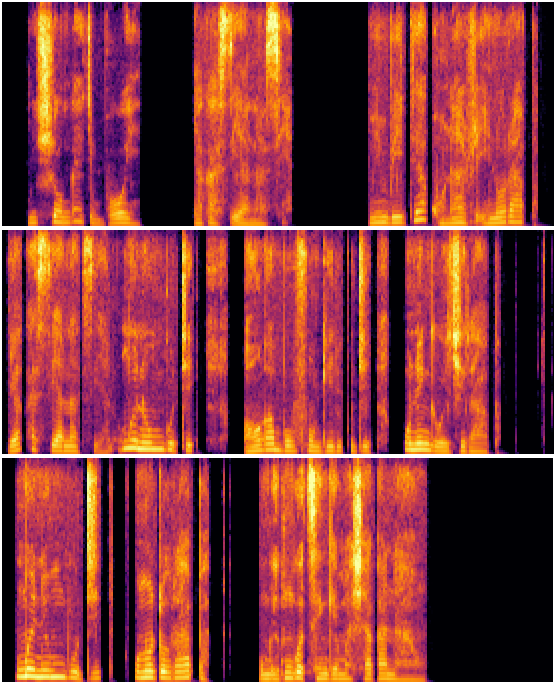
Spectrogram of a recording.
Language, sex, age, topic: Ndau, female, 25-35, health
